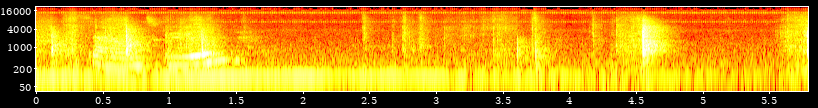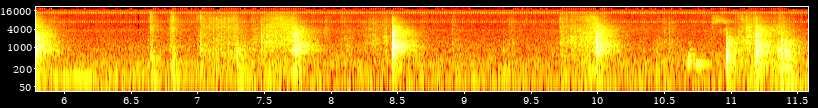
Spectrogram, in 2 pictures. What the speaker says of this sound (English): I'm going to cut the last onion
